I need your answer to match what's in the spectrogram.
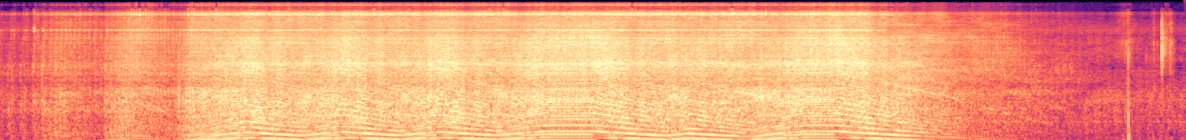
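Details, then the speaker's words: Single-cylinder motorcycle after repair of a tractor-like knocking engine (suspected tappet or piston slap), with engine work, new clutch plates and new chain sprocket set: gentle blips, silent, smooth and even with no knocking, heard through the mic. "का sound guys बिल्कुल silent है and smooth है।"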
